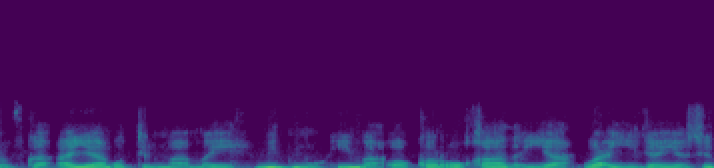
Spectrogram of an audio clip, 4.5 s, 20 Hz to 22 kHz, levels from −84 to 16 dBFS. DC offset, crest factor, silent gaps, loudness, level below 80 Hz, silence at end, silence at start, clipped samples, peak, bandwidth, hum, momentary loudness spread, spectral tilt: under 0.1%; 16 dB; none; -26 LUFS; -64 dBFS; 0 s; 0 s; under 0.1%; -8 dBFS; 7.8 kHz; none; 8 LU; -9 dB/octave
